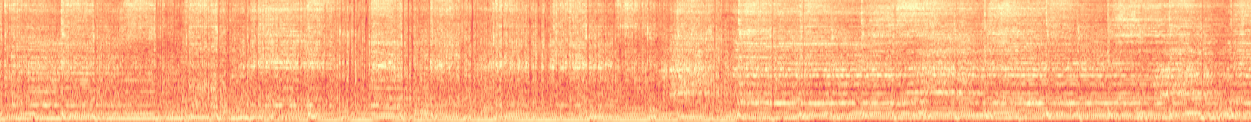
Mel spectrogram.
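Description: Loud music with singing, played with a steady heavy bass line.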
